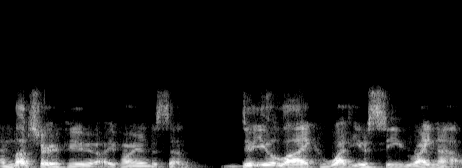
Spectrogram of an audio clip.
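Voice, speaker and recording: This man talks with lively intonation and a dark, mellow tone in a French-Canadian accent. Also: medium pitch for a man, moderate pace. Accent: French-Canadian, non-native English. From Quebec, Canada. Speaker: company founder. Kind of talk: webinar presentation. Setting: online webinar. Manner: halting.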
